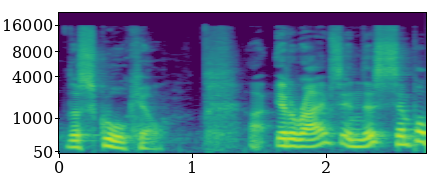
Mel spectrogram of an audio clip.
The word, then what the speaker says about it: Schuylkill: the dutch pronunciation but the people of the pennsylvania region pronounce it schoolkill in a rough translation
